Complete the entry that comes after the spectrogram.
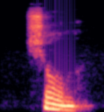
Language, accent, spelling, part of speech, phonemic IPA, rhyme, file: English, Southern England, shawm, noun, /ʃɔːm/, -ɔːm, LL-Q1860 (eng)-shawm.wav
- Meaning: A mediaeval double-reed wind instrument with a conical wooden body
